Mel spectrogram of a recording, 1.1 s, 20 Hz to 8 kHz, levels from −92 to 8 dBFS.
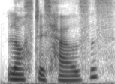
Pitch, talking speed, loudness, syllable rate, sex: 190 Hz, 155 wpm, -18 LUFS, 4.0 syllables/s, female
